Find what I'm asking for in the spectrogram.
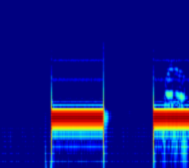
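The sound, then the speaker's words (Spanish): Telephone busy tone after a dropped call: two identical steady electronic beeps of even pitch, each about half a second long, separated by a short silent gap and heard alone. “Se nos ha cortado la llamada”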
